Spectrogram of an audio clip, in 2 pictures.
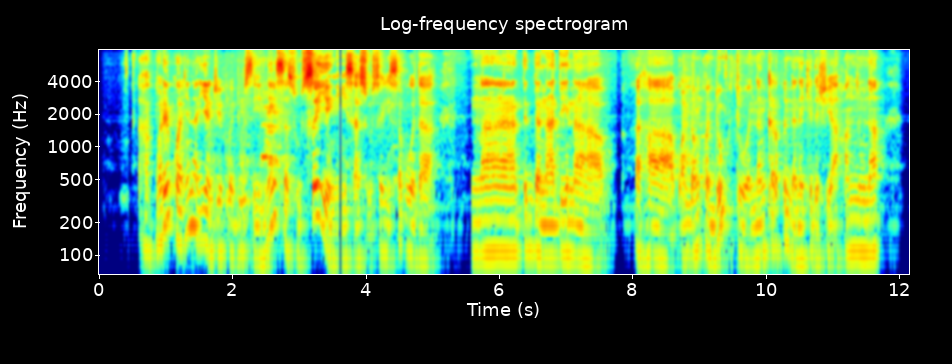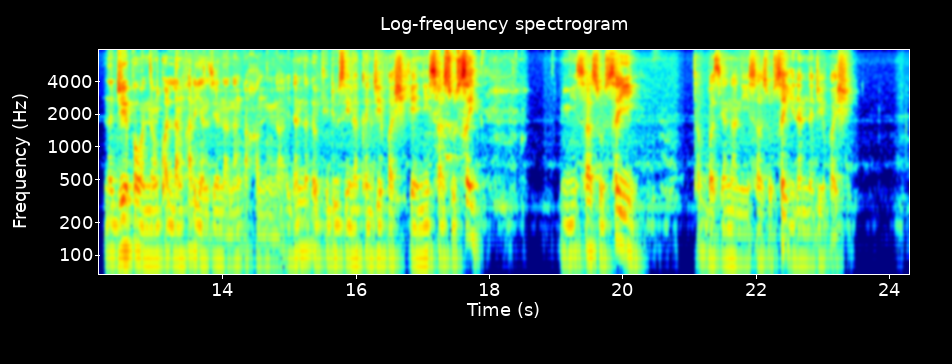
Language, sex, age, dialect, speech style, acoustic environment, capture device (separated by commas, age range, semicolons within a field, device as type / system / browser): Hausa, male, 35-44, Nigeria - Kano, happy, people talking, mobile / Linux / Chrome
